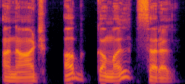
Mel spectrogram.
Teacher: यह अर्धविवृत मध्य स्वर है। इसके उच्चारण में जीभ का मध्य भाग कुछ ऊपर उठता है और होंठ कुछ खुल जाते हैं।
